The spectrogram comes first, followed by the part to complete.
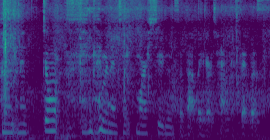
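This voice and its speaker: Noticeable background noise sits behind this recording. A woman talks at a fairly quick pace. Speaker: crafter and tutor. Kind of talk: casual craft tutorial chat. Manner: chatty, frequent um fillers.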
